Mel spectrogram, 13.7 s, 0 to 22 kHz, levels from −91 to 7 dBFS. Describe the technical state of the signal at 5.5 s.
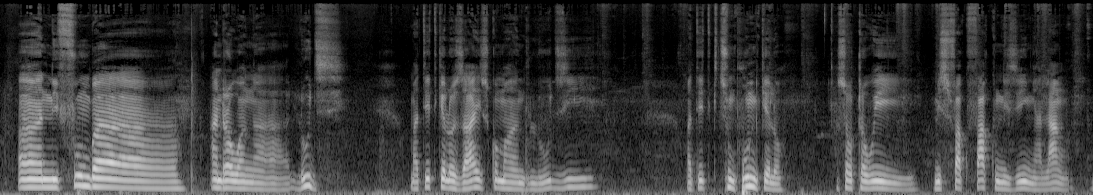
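At 5.5 s the speech signal is intact, with no audible technical fault at that moment.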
